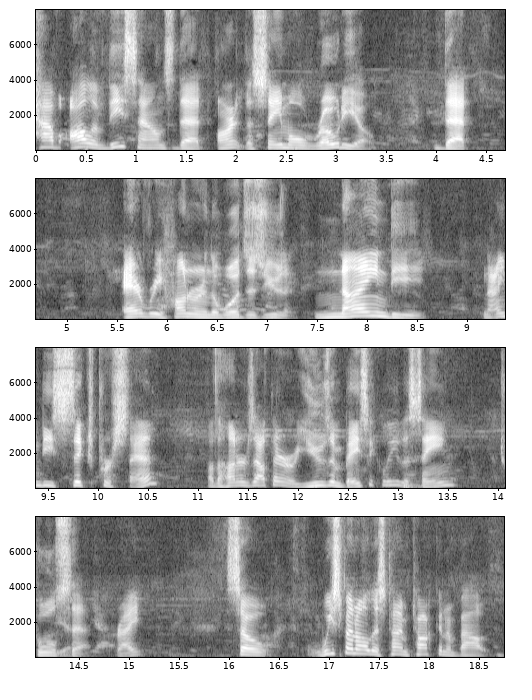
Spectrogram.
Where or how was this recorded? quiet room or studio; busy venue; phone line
busy venue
